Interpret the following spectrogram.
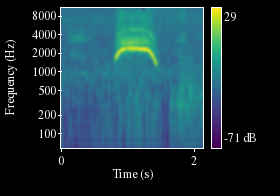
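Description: A man whistling through pursed lips: one short high note that slides up, holds for about half a second and drops away, a dog walker's whistle calling his dogs. Wind on the microphone and a distant traffic hum are underneath.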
